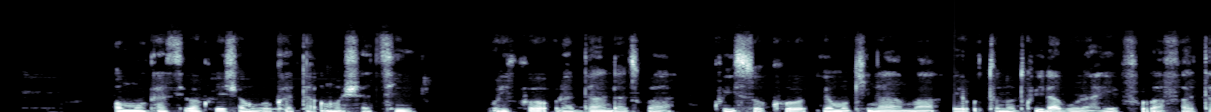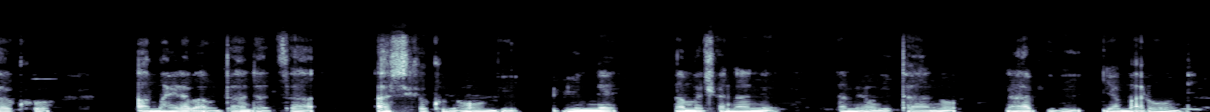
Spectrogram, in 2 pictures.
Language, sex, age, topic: Rundi, male, 25-35, education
